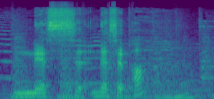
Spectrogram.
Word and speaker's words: n'est-ce pas: N'est-ce pas? Wait, no. How? That it's not. That C's not pronounced like the S, right? It is n'est-ce pas.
